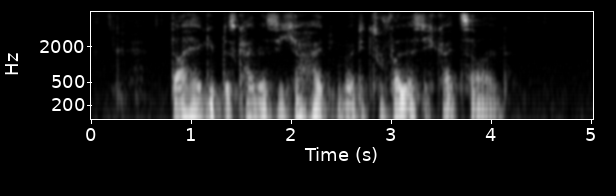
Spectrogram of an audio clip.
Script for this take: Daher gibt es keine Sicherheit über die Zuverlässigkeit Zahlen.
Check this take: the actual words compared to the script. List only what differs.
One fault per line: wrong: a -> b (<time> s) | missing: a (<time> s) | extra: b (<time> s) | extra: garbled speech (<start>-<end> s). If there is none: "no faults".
no faults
